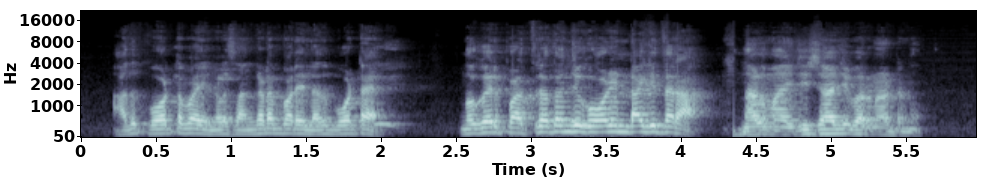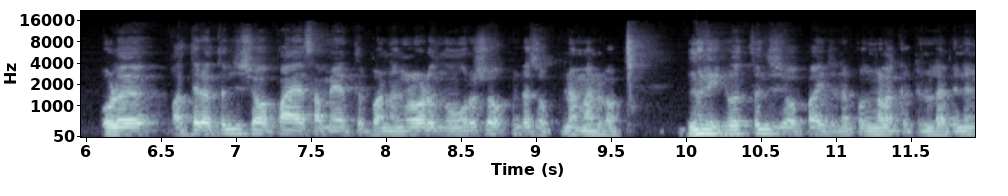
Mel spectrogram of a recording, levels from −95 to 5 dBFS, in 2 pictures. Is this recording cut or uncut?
cut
